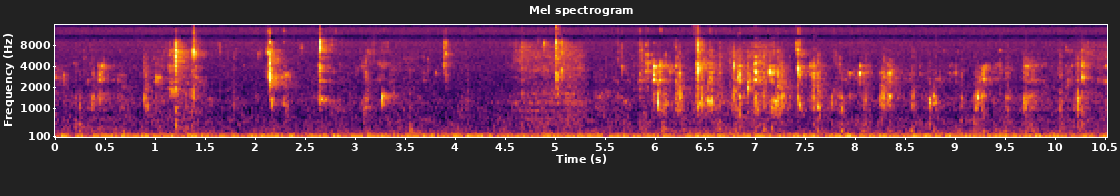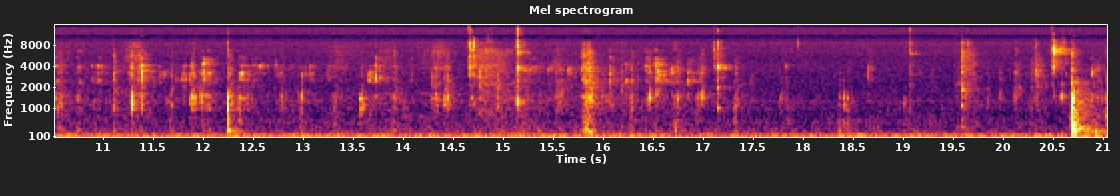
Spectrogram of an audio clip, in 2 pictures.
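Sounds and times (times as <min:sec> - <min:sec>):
wet chewing: 0:00.0 - 0:04.1, 0:04.9 - 0:21.0
low steady hum: 0:00.0 - 0:21.0.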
